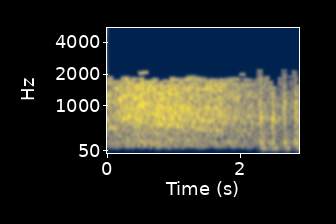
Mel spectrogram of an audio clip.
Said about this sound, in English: It's only the Duchess of Uppington. Duchess? Yeah. That's one of her dukes banging on the door.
